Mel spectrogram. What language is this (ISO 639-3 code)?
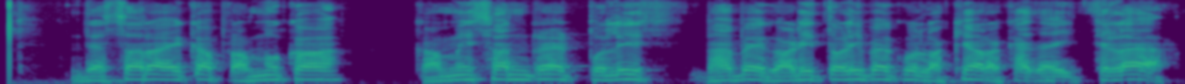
ori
